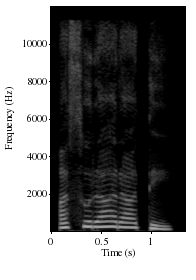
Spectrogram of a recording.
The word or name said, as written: ಅಸುರಾರಾತಿ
